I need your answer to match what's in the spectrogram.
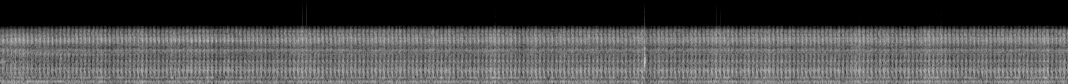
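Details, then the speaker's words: Well-threaded Kinoton FP30D cinema projector with Speco LP270 platter paying out film at the end of a screening: even, smooth mechanical chatter with a steady flutter and no knocks or scraping; normal running. "this is what a really well threaded up projector sounds like when it's"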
